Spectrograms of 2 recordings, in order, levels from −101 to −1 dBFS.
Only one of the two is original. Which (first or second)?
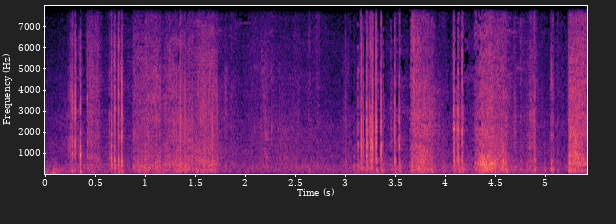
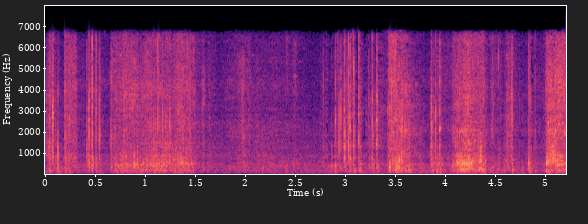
first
